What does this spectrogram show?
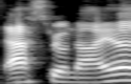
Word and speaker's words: Astronaia: Her at is Astronaya, and it's spelled Astronaia.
